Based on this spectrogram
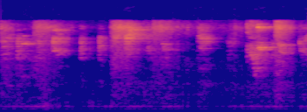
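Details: Budgerigars roaming free as a flock give a brief stretch of busy high chirping and scratchy warbles in uneven bursts, with a faint constant hum underneath.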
